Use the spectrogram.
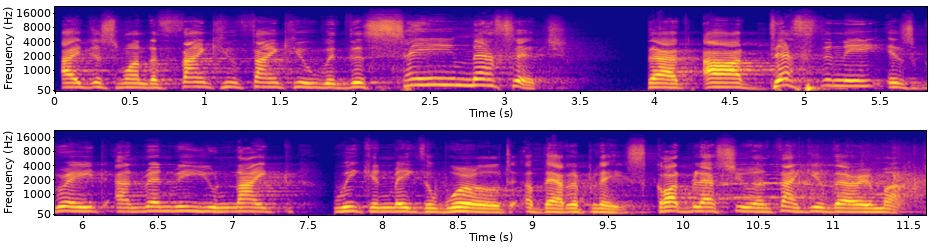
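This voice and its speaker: A man delivers an acceptance speech in a high, bright voice. He speaks slowly and emphatically, leaning into each phrase. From Bahamas. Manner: slow, emphatic, rousing delivery. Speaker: award recipient, media entrepreneur.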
